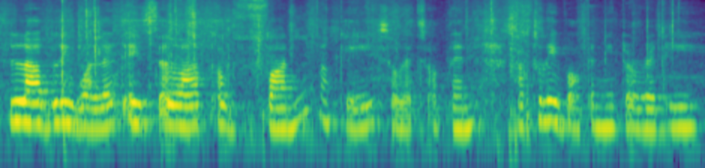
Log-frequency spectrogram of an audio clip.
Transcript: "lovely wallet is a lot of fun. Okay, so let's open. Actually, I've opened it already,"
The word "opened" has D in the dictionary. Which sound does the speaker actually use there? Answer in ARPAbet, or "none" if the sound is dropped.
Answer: none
